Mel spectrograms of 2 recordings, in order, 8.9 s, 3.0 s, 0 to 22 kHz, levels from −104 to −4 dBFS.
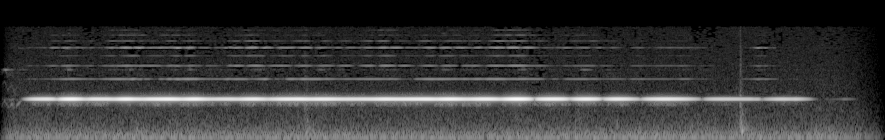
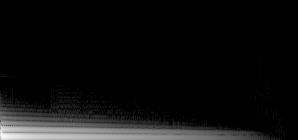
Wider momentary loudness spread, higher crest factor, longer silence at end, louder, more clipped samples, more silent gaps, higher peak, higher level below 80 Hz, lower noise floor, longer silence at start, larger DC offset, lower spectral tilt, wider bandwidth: second, 16 LU vs 24 LU; second, 12 dB vs 20 dB; second, 0.8 s vs 1.65 s; first, -15 LUFS vs -26 LUFS; neither; neither; about the same, -4 dBFS vs -4 dBFS; second, -54 dBFS vs -26 dBFS; second, -58 dBFS vs -80 dBFS; first, 0.25 s vs 0 s; neither; second, -2 dB/octave vs -19 dB/octave; first, 6.6 kHz vs 0.5 kHz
